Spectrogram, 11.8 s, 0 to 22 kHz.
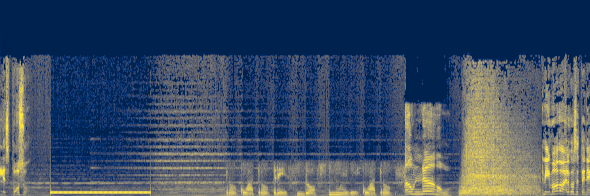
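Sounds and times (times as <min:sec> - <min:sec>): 
speech: 0:00.0 - 0:00.8, 0:04.5 - 0:11.8
steady telephone dial tone: 0:01.0 - 0:03.0.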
